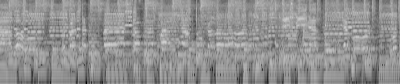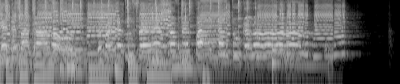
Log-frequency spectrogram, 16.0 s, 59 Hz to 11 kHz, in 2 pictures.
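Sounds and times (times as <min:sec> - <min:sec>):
electric bass: 0:00.0 - 0:12.4
accordion melody: 0:00.0 - 0:15.2.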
